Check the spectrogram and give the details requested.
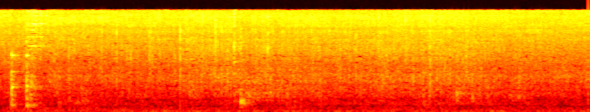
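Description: Chopped okra sizzling in hot oil in a pan as a spatula stirs it, cooking in the oil with no water added. A few sharp taps of the spatula sound just after the start and once more a couple of seconds in.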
